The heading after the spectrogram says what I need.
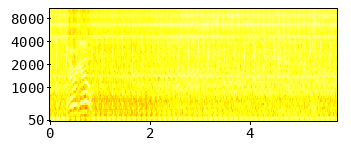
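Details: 1949 John Deere Model M, hand-cranked in 27°F cold with oil thick as molasses, now warming up: a slow, even two-cylinder putt-putt, about three beats a second, steady and unbroken. Normal idle.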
